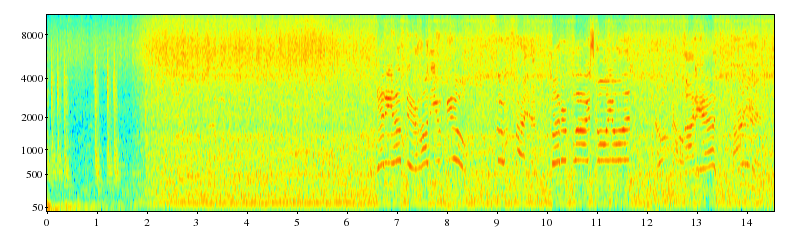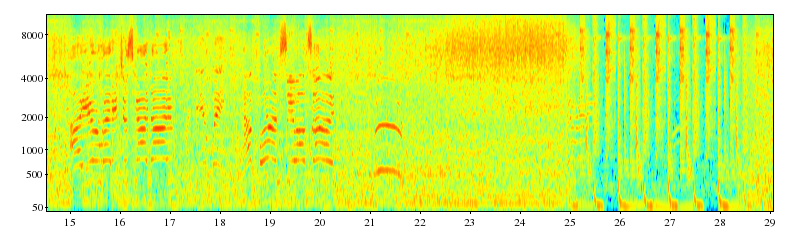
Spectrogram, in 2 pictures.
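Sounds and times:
airplane cabin engine drone: 0:00.0 - 0:25.4, 0:28.4 - 0:29.0
people's voices: 0:24.9 - 0:25.5.

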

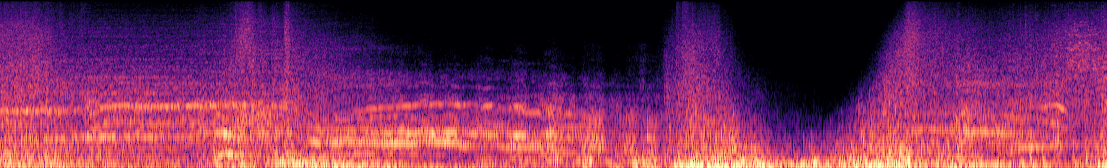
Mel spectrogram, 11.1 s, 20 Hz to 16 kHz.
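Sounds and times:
low rumble of battle effects: 0:02.3 - 0:11.0.

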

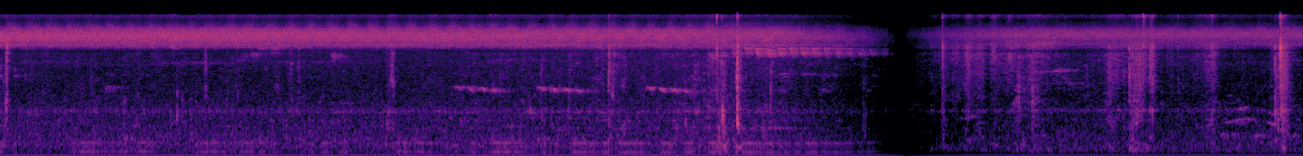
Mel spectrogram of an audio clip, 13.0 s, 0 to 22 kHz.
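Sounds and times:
insect drone: 0:00.0 - 0:08.8.

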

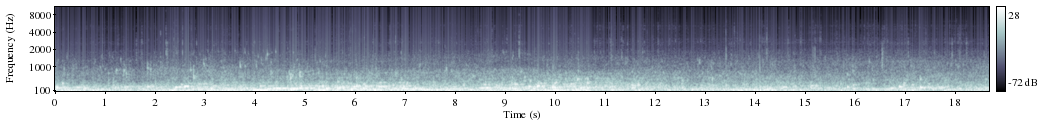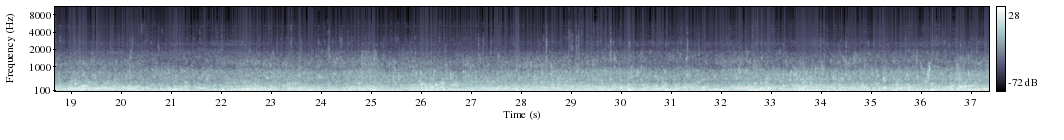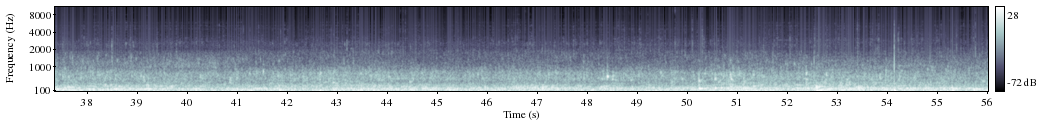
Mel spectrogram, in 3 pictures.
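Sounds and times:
faint ticks and crackles: 0:00.0 - 0:56.0
underwater rumble of moving water: 0:00.0 - 0:56.0.

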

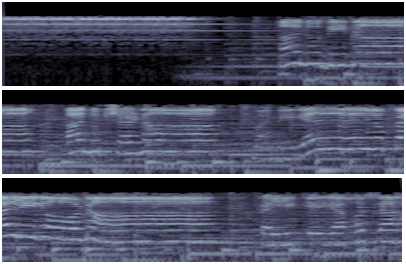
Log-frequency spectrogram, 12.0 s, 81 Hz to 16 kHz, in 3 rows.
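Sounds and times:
high electronic ringing tones: 0:00.0 - 0:03.0.

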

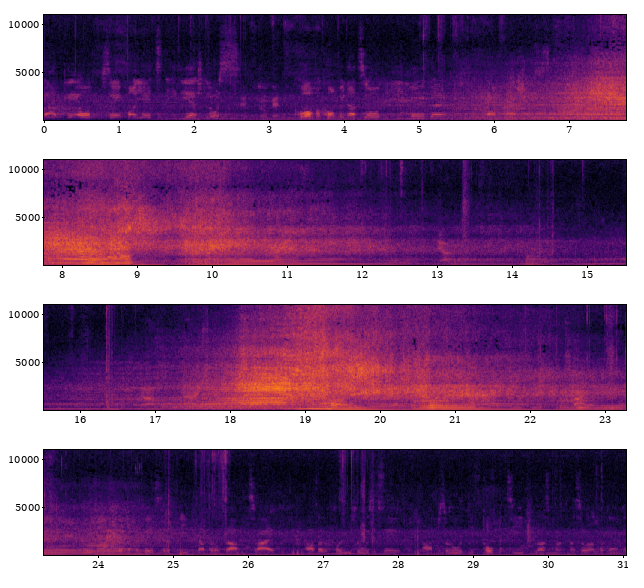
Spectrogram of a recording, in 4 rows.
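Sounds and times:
race car engine revving: 0:00.0 - 0:31.0.

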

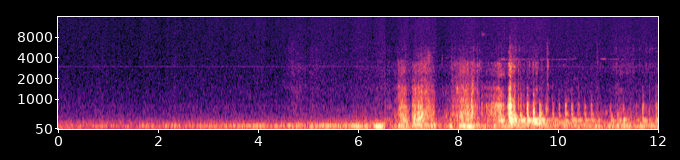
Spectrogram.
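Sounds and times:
truck engine idling and revving: 0:00.0 - 0:12.0.

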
